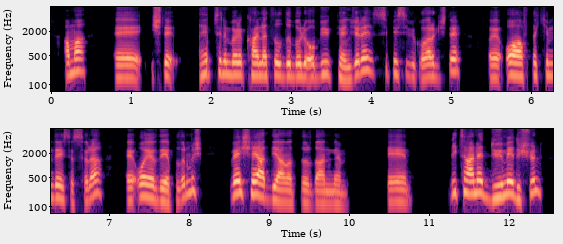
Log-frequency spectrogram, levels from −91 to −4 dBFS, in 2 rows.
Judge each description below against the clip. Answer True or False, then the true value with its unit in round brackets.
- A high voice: False (165 Hz)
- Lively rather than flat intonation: False (4.6 semitones)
